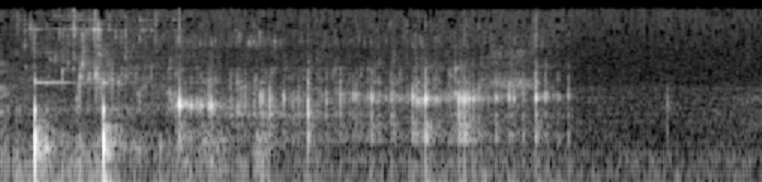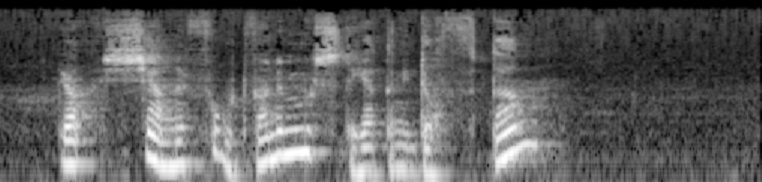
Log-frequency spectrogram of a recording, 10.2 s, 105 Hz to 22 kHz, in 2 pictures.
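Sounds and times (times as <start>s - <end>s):
teapot spout or cup clinking: 0.0s - 3.8s
tea pouring from a pot into a cup: 0.0s - 3.9s
speech: 5.5s - 8.8s.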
